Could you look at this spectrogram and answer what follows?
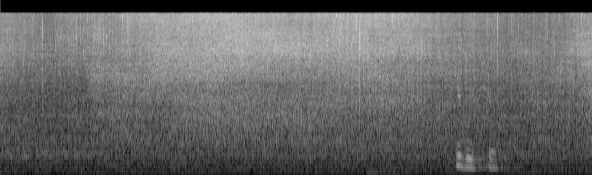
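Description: Sama rice crepe batter sizzling as it is poured into hot ghee for a Navratri fasting dish, a steady bright hiss that swells and holds, with a brief spoken remark near the end.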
